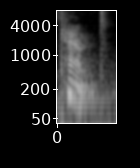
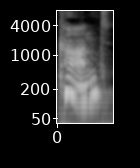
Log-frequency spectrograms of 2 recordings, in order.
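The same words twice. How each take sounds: First: It is said in an American accent. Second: It is said in a British accent. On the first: "If it's American pronunciation" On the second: "if it's British pronunciation"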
